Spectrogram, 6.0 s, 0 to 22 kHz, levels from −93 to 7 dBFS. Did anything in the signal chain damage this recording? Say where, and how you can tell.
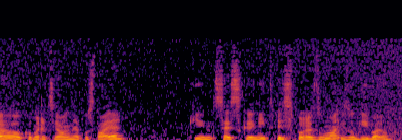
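Yes. Overdone noise removal in the call processing stage affects the whole clip. A suppressor set too aggressively zeroes bands near its noise estimate, leaving near-silent gaps with twinkling specks. A spectrogram shows isolated flickering dots and hollowed, patchy harmonics.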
